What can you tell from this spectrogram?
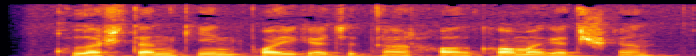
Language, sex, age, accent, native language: Uzbek, male, 18-24, Qashqadaryo, Uzbek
